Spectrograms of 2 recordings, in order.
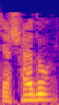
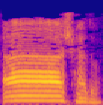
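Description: First: The vowels are kept at normal short length. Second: A vowel is drawn out, held too long. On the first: The speaker calls it right. "вместо того, чтобы говорить" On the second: The speaker calls it wrong. "он тянет те буквы, которые тянуть не нужно"

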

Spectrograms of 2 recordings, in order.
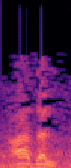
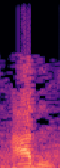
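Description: First: An a vowel is heard between d and l. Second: No vowel is heard between d and l. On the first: The person deviates from what is right. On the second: The person is upright and just.

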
